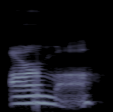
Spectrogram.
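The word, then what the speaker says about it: Armagh: I'm from in Ireland it's pronounced Arma oh Arma cool the lockdowns just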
